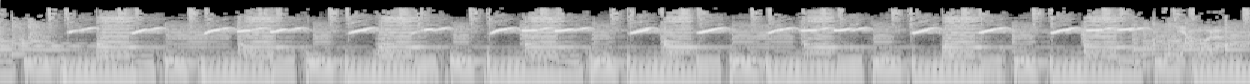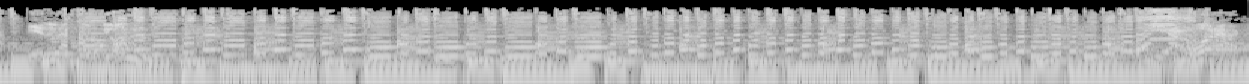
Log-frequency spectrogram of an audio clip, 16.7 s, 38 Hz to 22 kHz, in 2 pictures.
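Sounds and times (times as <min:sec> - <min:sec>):
upbeat band with bouncing bass and percussion: 0:00.0 - 0:16.6
several people whistling a rising melody: 0:00.4 - 0:07.6.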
